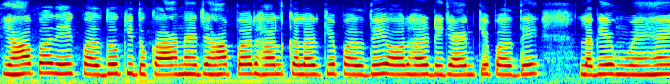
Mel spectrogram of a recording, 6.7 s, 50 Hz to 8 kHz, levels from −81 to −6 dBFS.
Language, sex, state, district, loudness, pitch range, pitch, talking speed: Hindi, female, Uttar Pradesh, Lucknow, -12 LUFS, 300-320 Hz, 310 Hz, 190 wpm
